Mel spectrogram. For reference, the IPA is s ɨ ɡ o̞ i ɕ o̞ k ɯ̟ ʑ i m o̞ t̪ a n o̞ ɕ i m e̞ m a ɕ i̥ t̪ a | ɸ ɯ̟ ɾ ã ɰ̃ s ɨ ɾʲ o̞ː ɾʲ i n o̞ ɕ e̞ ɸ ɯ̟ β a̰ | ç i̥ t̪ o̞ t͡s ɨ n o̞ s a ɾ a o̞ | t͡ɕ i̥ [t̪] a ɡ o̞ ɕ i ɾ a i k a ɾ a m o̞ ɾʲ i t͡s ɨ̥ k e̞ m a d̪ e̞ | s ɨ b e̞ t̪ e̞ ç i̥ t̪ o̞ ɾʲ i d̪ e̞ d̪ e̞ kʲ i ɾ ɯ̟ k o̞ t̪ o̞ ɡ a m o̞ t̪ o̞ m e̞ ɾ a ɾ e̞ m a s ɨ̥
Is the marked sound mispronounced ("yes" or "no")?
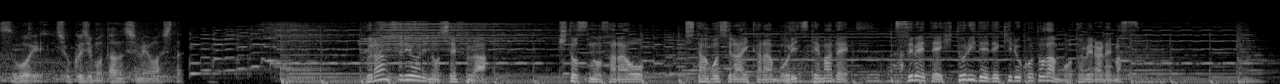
no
